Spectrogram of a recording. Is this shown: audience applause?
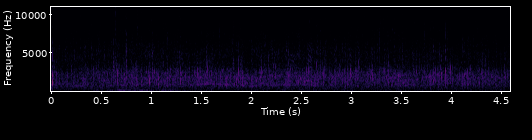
yes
